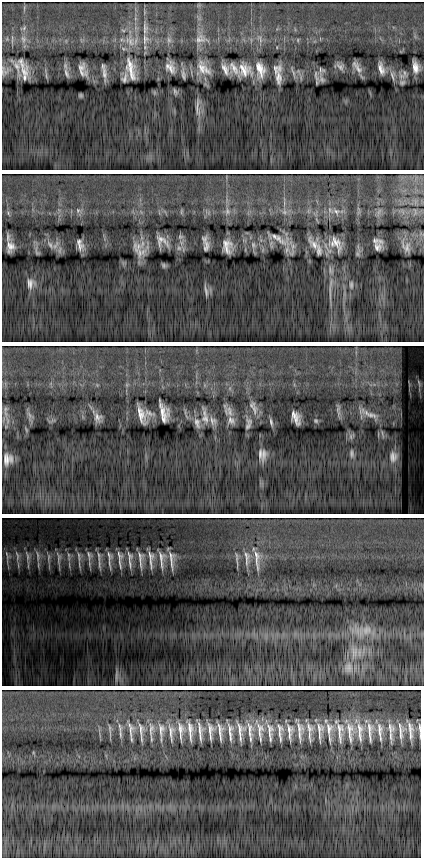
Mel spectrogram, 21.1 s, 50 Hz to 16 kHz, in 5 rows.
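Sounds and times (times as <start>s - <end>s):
chicks peeping: 0.0s - 21.0s.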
